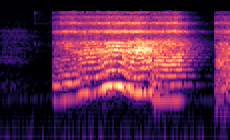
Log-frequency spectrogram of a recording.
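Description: Trumpet mouthpiece buzzed on its own: one note that starts about half a second in, slides up in pitch and back down, then holds and stops just before the end.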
